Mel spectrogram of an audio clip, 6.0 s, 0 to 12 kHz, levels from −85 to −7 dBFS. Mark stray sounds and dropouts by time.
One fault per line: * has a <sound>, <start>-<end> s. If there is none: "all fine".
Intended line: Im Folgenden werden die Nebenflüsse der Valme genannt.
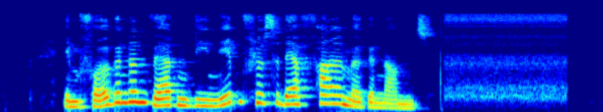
all fine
